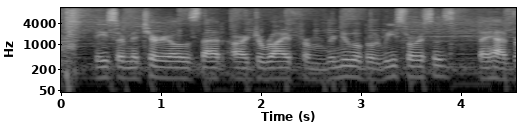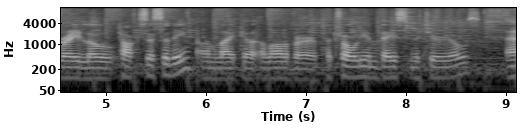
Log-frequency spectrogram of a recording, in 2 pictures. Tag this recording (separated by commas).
Music, Speech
